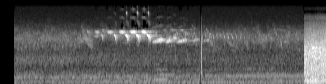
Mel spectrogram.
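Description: A songbird singing a fast trill of high, rapidly repeated notes that steps down in pitch partway through, over a faint steady background hiss; a single short click about four seconds in.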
